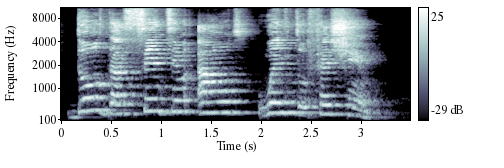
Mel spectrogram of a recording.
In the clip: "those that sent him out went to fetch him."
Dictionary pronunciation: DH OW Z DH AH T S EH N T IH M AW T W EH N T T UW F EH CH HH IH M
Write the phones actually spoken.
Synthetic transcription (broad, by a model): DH OW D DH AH T S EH T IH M AW T W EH N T T UW F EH SH HH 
